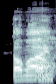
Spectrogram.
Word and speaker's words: Thamay: E o último nome aqui do professor é Tamai, a pronúncia é essa ou não? Tamai, correto.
